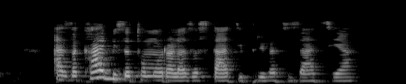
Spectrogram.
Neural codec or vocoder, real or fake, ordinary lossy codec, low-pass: none; real; none; none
